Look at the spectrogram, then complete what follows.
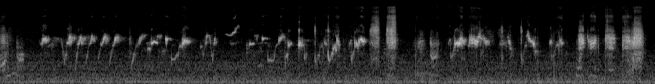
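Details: Pet budgerigar in a very good mood, chattering in a lively stream of quick, varied chirps and squeaky warbled notes, rising and falling in pitch with scarcely a pause.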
